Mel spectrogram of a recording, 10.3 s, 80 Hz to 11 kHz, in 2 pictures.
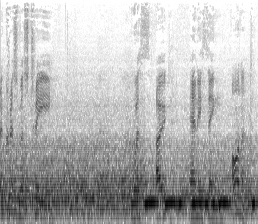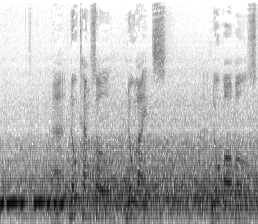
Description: Morse code, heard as a keyed tone, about 18 wpm, 320 Hz, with heavy radio static, a narrow filter and room echo. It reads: TNX FB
